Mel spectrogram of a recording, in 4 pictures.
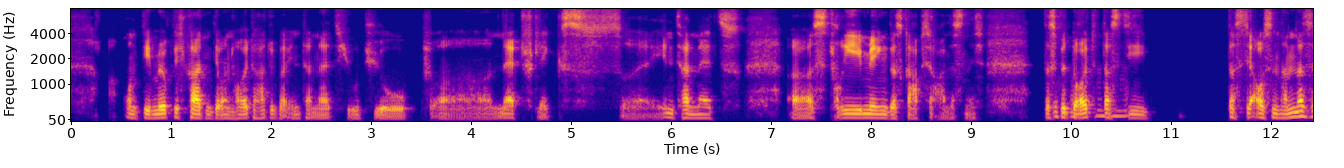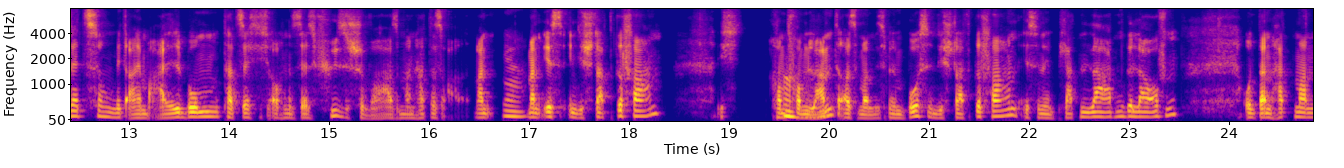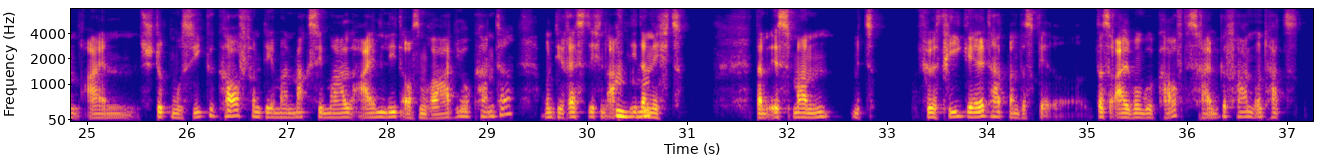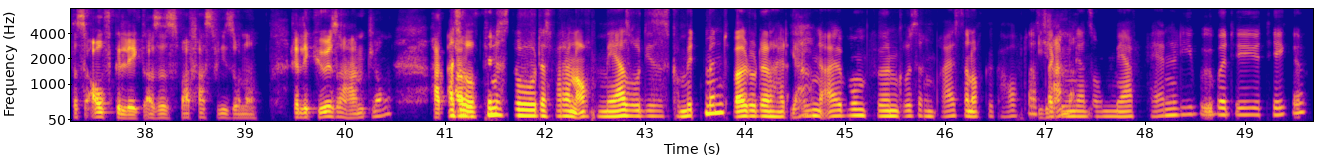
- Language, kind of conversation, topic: German, podcast, Welches Album würdest du auf eine einsame Insel mitnehmen?
- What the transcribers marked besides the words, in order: in English: "Commitment"; stressed: "ein"; other noise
